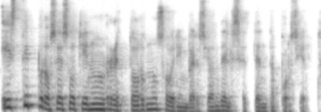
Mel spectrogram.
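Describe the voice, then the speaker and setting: A man at a moderate pace, fairly high-pitched for a man, with very wide pitch swings. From Mexico. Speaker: customer experience consultant. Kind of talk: panel discussion. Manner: animated.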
